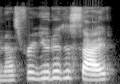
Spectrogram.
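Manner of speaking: usual speaking voice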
